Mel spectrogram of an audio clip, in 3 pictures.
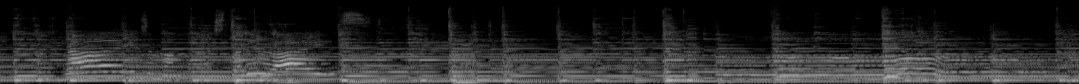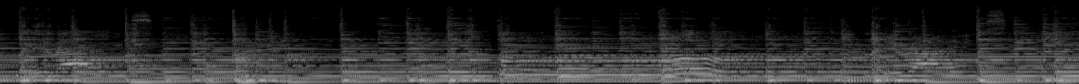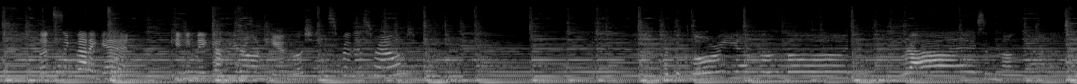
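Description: A woman singing while strumming chords on an acoustic guitar.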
